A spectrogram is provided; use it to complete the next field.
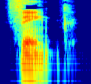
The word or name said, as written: think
